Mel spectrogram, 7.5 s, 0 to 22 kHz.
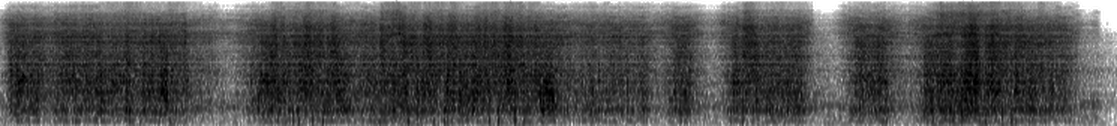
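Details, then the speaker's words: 1954 International R110 pickup, parked since 1968 and not running, with air blown into a cylinder: repeated rushing hiss as the air escapes back through an open intake valve. "See what's coming out back there. I'm guessing the intake is open or the exhaust. Probably the intake. And it's going through the intake blowing out that cylinder cuz the intake valve is open on that one."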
